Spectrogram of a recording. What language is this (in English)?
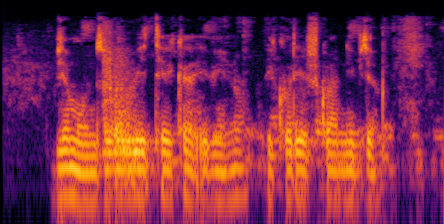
Kinyarwanda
